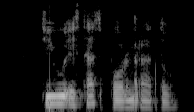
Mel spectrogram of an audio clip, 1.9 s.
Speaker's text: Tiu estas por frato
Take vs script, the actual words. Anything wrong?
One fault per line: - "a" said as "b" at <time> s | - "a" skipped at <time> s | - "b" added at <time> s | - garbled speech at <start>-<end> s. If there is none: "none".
none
